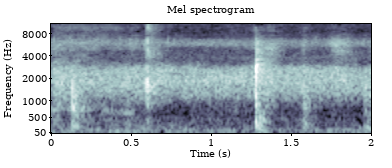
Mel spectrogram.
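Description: Near silence broken by three faint clicks, the last the loudest, as printed sheets in plastic sheet protectors are handled.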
